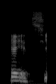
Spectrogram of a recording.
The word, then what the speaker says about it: Kates: It's Cates, right? – Kates, yes. My grandfather Yes. – used to be na it used to be spelled Katze,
